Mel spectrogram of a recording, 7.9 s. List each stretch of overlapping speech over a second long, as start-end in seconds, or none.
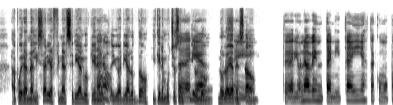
3.5-5.1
